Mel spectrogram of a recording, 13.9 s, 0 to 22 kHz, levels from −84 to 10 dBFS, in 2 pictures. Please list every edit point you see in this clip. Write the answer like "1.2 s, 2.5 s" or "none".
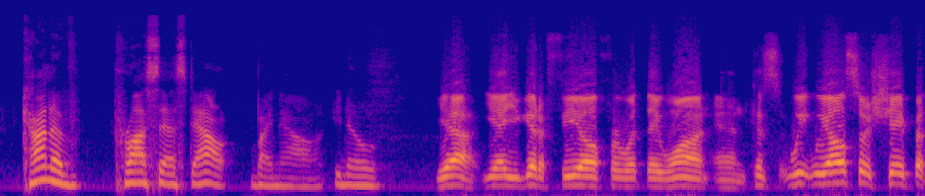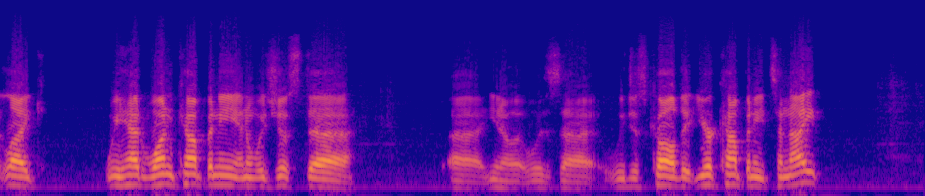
none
